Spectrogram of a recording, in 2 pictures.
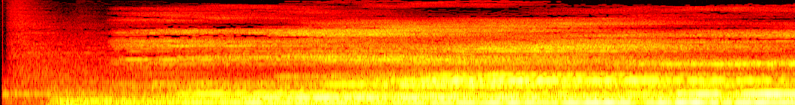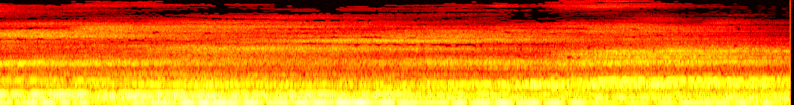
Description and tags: Some creepy ambience, recorded vocal by me, processed.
